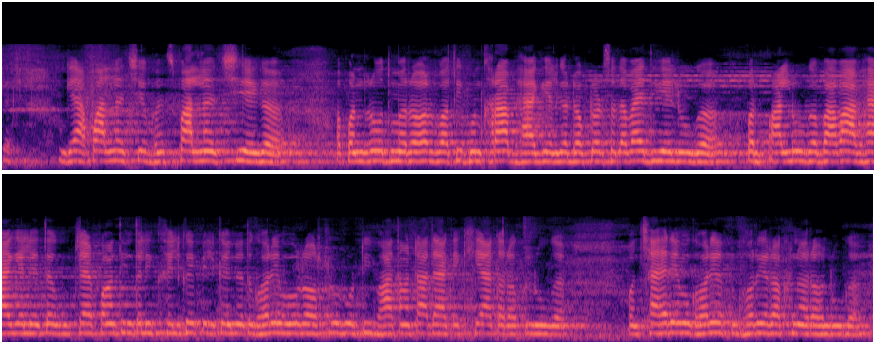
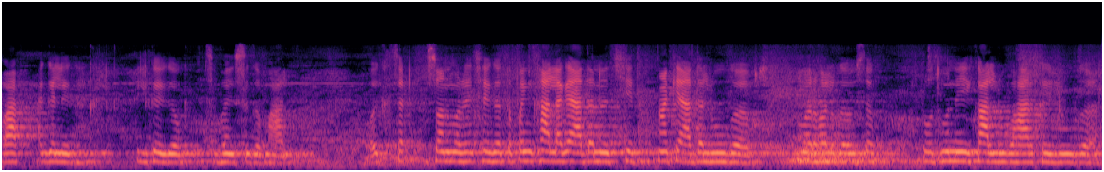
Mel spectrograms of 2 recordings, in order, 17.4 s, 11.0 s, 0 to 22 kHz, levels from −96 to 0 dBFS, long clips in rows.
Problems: background sounds at intervals, background conversations at intervals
